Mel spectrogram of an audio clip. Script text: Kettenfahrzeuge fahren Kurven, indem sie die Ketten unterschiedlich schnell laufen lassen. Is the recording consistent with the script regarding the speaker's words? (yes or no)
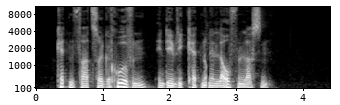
no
